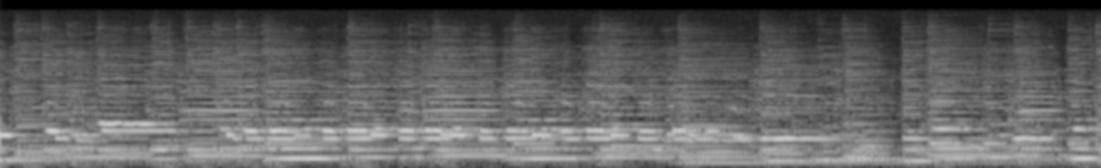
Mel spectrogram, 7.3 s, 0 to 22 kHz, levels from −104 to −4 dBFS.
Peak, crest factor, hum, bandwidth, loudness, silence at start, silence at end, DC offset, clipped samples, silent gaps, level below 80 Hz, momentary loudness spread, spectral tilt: -14 dBFS; 14 dB; none; 17 kHz; -28 LUFS; 0 s; 0 s; under 0.1%; under 0.1%; none; -64 dBFS; 6 LU; -5 dB/octave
